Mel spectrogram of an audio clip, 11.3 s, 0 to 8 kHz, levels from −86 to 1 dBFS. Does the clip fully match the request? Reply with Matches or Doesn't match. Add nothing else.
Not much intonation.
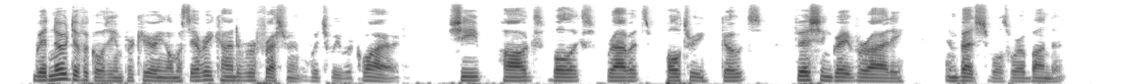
Matches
